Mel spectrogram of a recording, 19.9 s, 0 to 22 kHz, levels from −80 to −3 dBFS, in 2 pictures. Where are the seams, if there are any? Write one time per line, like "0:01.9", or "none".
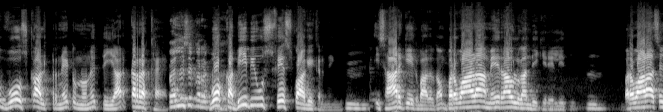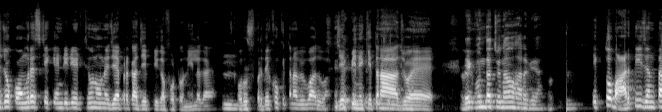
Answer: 0:05.6
0:18.4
